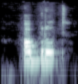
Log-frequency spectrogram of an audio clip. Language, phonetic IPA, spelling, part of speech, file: Polish, [ˈɔbrut], obrót, noun, Pl-obrót.ogg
